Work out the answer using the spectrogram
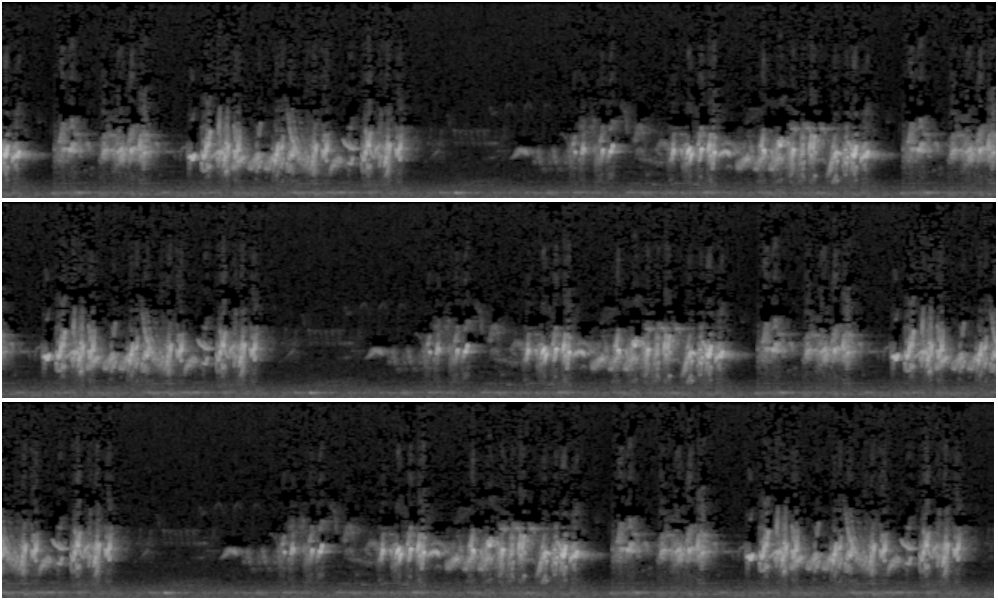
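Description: Small birds chirping and twittering in bursts of a second or two with short pauses between, repeating steadily.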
